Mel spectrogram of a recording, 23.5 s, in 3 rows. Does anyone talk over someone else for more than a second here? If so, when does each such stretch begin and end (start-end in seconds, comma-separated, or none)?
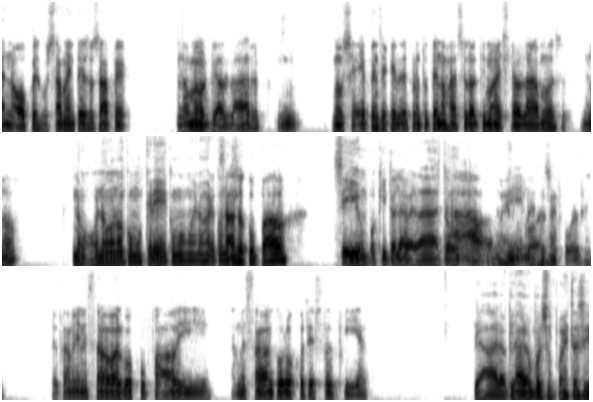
13.7-15.3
